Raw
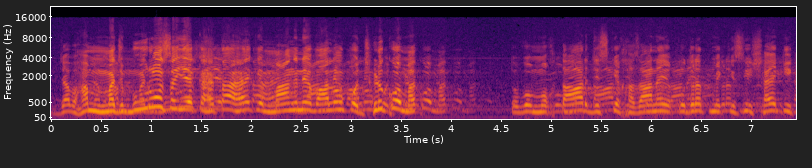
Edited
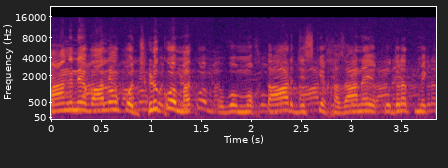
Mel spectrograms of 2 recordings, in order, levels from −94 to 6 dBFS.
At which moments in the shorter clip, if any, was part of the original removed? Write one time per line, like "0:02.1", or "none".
0:01.7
